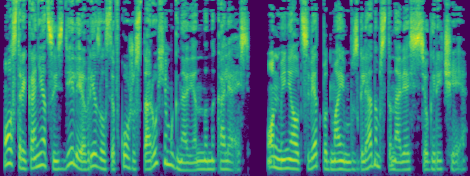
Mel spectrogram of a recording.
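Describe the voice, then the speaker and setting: A woman reads a first-person fantasy story in a measured, softened way. Her voice is fairly low and the sound is dry and close. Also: no echo. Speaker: narrator.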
